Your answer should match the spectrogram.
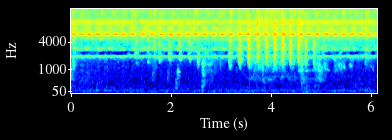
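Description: Crickets chirping steadily in a fast, even pulse. Over them come wet, clicky eating sounds of curry and rice being eaten by hand, thickest and loudest in a burst between about three and five seconds in.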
